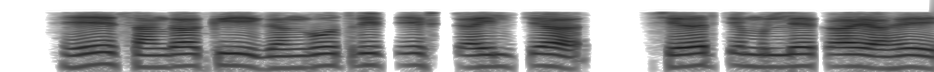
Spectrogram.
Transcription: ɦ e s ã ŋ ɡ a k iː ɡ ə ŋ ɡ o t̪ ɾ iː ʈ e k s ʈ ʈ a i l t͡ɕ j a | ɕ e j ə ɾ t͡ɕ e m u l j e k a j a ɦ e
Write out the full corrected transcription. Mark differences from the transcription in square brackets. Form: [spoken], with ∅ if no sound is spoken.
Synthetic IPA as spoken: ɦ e s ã ŋ ɡ a k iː ɡ ə ŋ ɡ o t̪ ɾ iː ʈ e k s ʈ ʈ a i l t͡ɕ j a | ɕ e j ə ɾ t͡ɕ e m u l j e k a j a ɦ e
